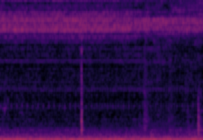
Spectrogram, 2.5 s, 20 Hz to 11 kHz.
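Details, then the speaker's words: Wells-Gardner U5000 25-inch arcade monitor chassis with vertical collapse, 30 V reference present but no deflection: faint high whine with a sharp tick about every second over low hum; flyback ticking, suspected faulty flyback and/or bad capacitors, flyback to be replaced. "well we got 30 volts so we should have deflection and we don't but listen to that flyback it is it sounds like oh you hear it ticking"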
